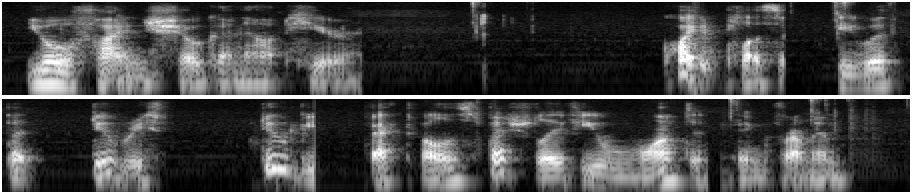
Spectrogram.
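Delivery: very soft, quiet, almost a whisper. Game master voices a character directing the party, very quiet, almost whispering. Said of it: "in a very very quiet voice, almost a whisper".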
